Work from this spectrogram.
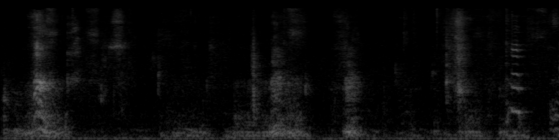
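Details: British Bulldog puppies giving short grunting growls and whimpers, irregular bursts roughly every second, one sharper yelp near the start, over a low indoor hum.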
